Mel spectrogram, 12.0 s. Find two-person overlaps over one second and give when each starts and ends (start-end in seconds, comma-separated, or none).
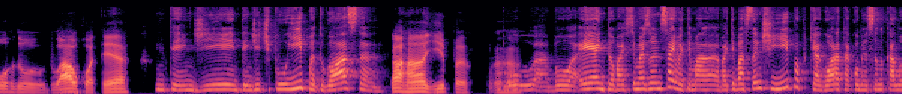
none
